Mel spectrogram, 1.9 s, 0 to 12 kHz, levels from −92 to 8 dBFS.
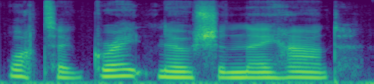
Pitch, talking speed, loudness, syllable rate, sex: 195 Hz, 190 wpm, -13 LUFS, 4.0 syllables/s, female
